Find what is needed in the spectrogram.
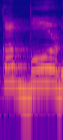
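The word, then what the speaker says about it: cupboard: यहां पे दिया हुआ कबर्ड में आपका क्या है पी साइलेंट है क्या बोलते हैं कबर्ड पी को छोड़ देते हैं ऐसे अगर पढ़े तो कब क बोर्ड होगा है ना कप लेकिन हम इसको क्या बोलते हैं कबर्ड क ब पी हमारा क्या हो जाता है साइलेंट हो जाता है तो इसी तरीके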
